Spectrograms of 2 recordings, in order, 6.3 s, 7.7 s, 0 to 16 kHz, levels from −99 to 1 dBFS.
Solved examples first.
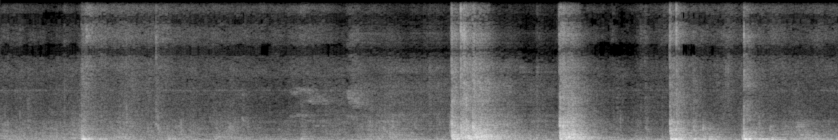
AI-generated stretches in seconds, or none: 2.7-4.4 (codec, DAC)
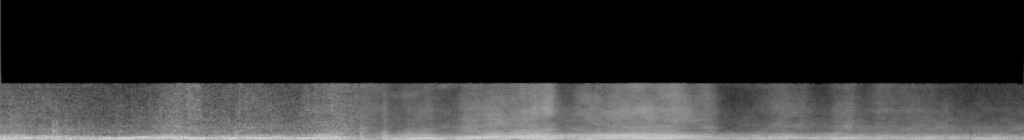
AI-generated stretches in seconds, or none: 2.7-7.7 (vocoder, Vocos)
